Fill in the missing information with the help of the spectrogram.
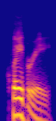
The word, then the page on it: quavery: American English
